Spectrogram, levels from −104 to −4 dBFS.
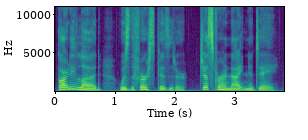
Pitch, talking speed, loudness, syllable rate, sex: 195 Hz, 205 wpm, -18 LUFS, 4.9 syllables/s, female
